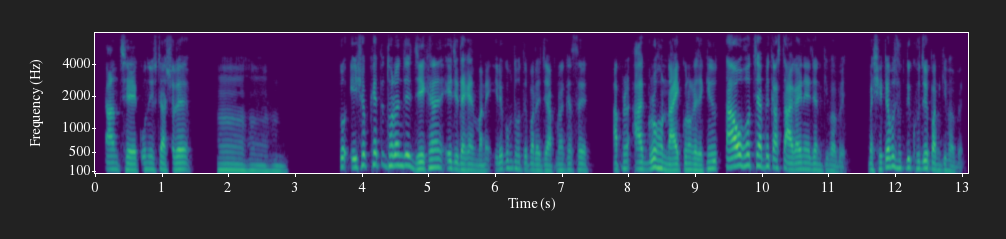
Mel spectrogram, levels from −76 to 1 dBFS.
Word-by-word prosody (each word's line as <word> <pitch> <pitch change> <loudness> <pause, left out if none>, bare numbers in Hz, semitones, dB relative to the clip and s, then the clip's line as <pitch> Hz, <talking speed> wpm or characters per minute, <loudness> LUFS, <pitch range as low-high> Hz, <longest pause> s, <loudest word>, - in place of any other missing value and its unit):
টানছে 140 -2 -1 0.2
কোন 135 - -6
জিনিসটা 135 +1 -1
আসলে 135 +4 0 0.6
হুম, 125 -1 -4
হুম, 115 -1 -7 0.2
হুম। 105 -1 -8 0.9
তো - - 0 0.2
এইসব 220 +5 +2
ক্ষেত্রে 235 -1 -1
ধরেন 220 +1 +4
যে 220 - +6
যেইখানে 165 +5 +3 0.2
এই 155 - +1
যে 140 - +1
দেখেন 125 -1 +2
মানে 110 +2 -4
এরকম 145 +5 -4
তো - - -4
হতে 135 -1 -8
পারে 125 -1 -2
যে 120 - -1
আপনার 120 +1 -8
কাছে 130 +1 -6 0.5
আপনার 150 +2 -5 0.2
আগ্রহ 145 +6 +2 0.2
নাই 120 +1 +8
কোনটাতে। 125 -3 0
কিন্তু 155 +1 0
তাও 190 +3 +9
হচ্ছে 225 -1 +2
আপনি 205 - -1
কাজটা 170 -2 0
আগায় 135 +1 +2
নিয়ে 135 -1 -1
যান 130 - -2
কিভাবে? 110 -5 -7 0.4
বা 135 - -1
সেটাবও 185 +8 +3
যুক্তি 160 +2 -2
খুঁজে 155 +1 +1
পান 130 - +1
কিভাবে? 105 -6 -7
135 Hz, 195 wpm, -26 LUFS, 125-165 Hz, 0.9 s, তাও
